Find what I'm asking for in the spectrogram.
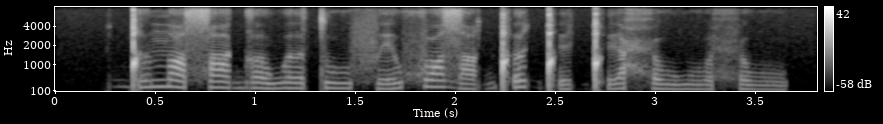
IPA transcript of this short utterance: ɡ͡ǃə˦n̪ɪ˦˨sˤe˧ ɡʌ˨wə˨ tu˧ fe˨˦xʷə˦ zˤe˨ǃʼə˦ǃʼɪ˨ǃʼɪ˨˦ ħu˨wu˨ ħu˨

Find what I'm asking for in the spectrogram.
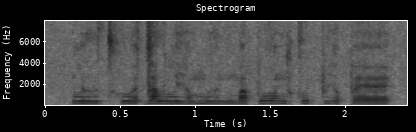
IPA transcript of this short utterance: lɯː˩˧t̪ʰu˩˧ə̯da˧w li˩˧ə̯ mɯː˩nma˩˧poː˥˨n ku˥˨pi˩ə̯pɛː˩

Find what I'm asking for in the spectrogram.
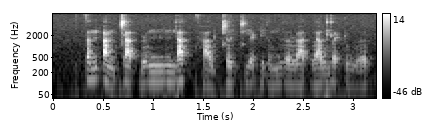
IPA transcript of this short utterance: t̪a˧˥nʔa˨˩˨ŋcaː˨˩t̚ ɹə˧ŋ ɲə˧ŋja˦˥t̚t̪ʰa˨˩˨wcəː˧˥ ci˨˩ə̯ʈi˨˩ə̯ mɨ˨˩ə̯ɹa˨˩t̚ la˧wjəː˧ ʈu˨˩˨ə̯

